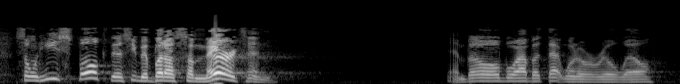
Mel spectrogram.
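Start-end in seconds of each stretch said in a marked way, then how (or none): 1.5-2.7 Samaritan strongly stressed, punched hard. Showing how Jesus would have spoken the line, with strong emphasis on Samaritan. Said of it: "the word Samaritans in the emphatic position".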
